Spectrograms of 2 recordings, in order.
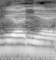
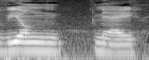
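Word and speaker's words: Viognier: um and sarah could be called shiraz but vionia is always going to have the same name or pronunciation even though it's got a g in it which is people think that it's called viennae or but it's very difficult yeah that's it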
